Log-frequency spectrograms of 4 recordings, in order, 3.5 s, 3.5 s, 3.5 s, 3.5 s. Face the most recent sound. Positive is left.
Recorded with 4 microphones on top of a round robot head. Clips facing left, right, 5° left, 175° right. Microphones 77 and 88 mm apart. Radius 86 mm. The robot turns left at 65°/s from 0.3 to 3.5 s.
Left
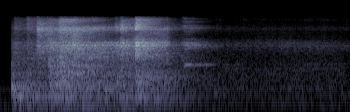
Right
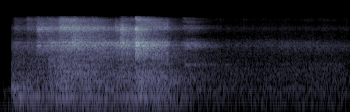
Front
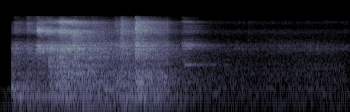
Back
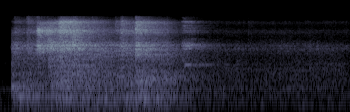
turn(degrees=-10)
